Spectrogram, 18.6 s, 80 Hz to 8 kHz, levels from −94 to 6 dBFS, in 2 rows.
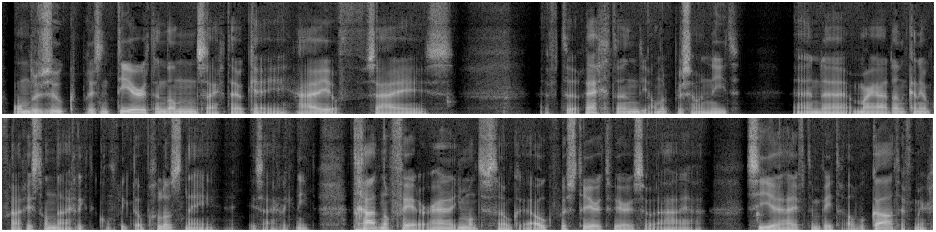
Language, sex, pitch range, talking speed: Dutch, male, 80-95 Hz, 200 wpm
